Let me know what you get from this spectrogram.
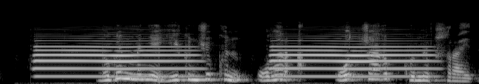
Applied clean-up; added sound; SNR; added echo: none; Wind instrument, woodwind instrument; -5 dB; none.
